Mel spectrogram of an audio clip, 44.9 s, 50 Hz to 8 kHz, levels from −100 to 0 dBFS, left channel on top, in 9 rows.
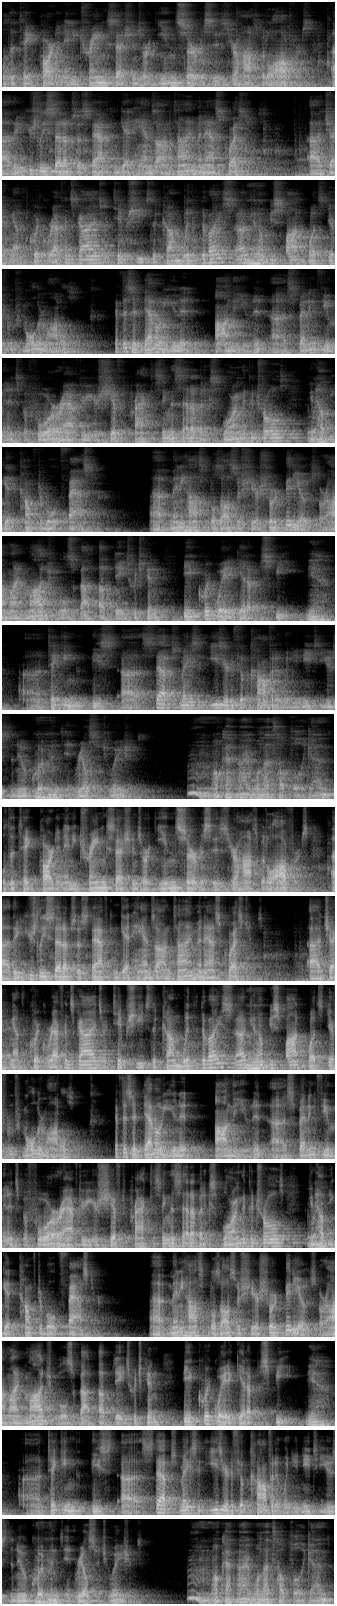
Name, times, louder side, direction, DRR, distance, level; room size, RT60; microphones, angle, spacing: voice 1, 0.0-4.6 4.9-8.7 9.6-16.0 16.8-17.8 18.2-24.2 24.6-26.3 27.2-32.3 32.7-34.3 35.2-41.9, right 4 dB, 75° right, 9 dB, 0.7 m, -29 dB
sound 1, 2.7-17.0, equal, 25° left, 1.4 m, -48 dB
voice 2, 9.7-10.1 13.6-14.0 24.6-24.9 34.5-34.9 40.4-40.8 42.7-44.9, right 3 dB, 40° right, 5 dB, 0.4 m, -29 dB
10.0 x 5.2 x 4.2 m, 0.89 s
head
